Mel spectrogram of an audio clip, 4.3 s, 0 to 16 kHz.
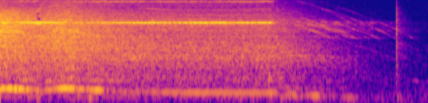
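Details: Newly built FPV quadcopter (Naze32, FrSky Taranis) armed in Acro mode: a smooth, clean motor whine with a steady hiss drops in pitch as the throttle comes off, with no grinding or rattle. Normal motor run.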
